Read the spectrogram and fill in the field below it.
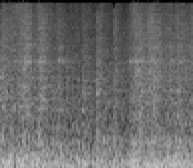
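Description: Union Pacific heavy manifest freight train rumbling past in the mountains, very loud and close, with continuous low rumble and rhythmic clickety-clack of wheels over rails.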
